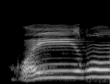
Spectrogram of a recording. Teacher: خی پہ یا لین ہے، یا لین کو لمبا بھی نہیں کرنا، جھٹکا بھی نہیں دینا۔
